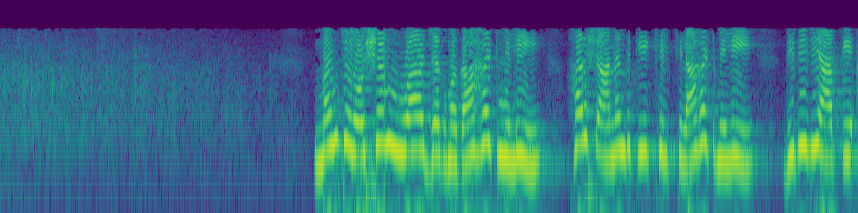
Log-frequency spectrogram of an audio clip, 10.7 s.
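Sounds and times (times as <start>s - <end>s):
audience applause: 0.0s - 3.6s
speech: 3.9s - 10.7s.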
